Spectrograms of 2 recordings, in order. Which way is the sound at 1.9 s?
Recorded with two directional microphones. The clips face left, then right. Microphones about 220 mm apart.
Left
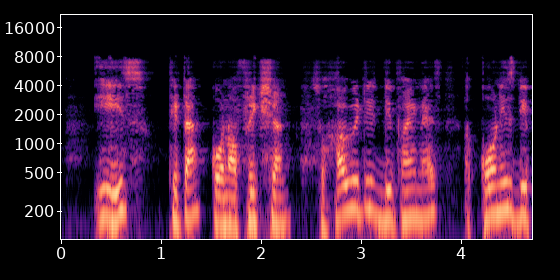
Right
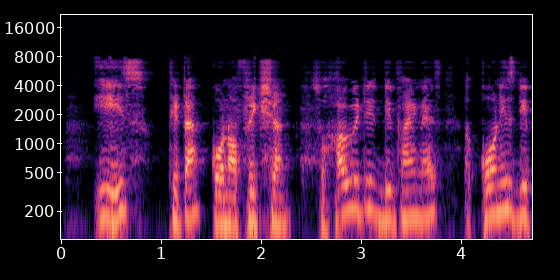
Centre (ahead or behind).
